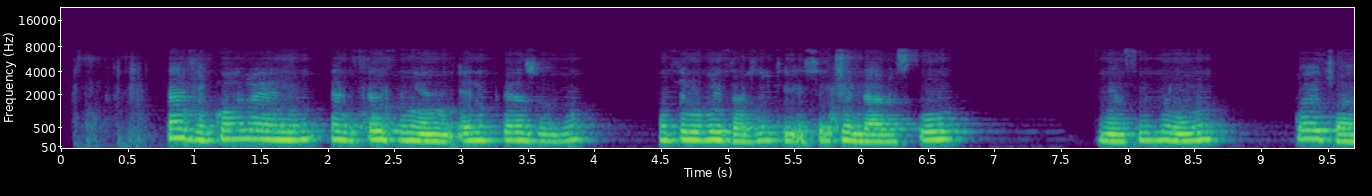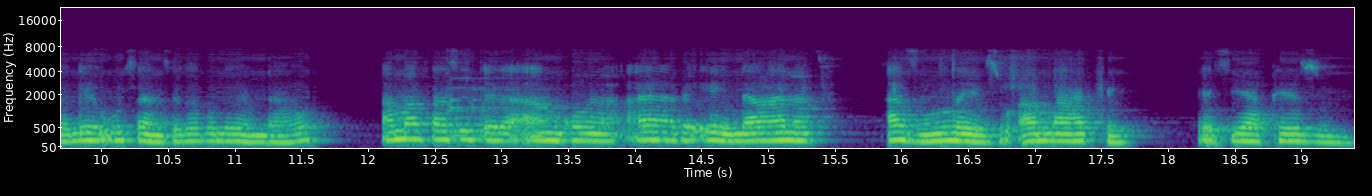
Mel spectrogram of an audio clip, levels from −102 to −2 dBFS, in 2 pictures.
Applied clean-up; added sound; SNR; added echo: neural separator model SepFormer DNS4.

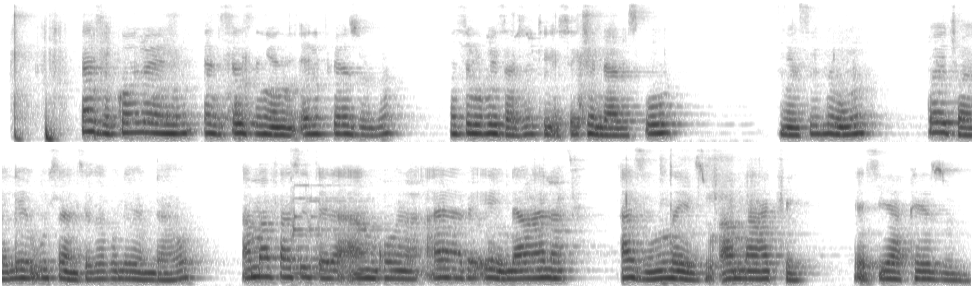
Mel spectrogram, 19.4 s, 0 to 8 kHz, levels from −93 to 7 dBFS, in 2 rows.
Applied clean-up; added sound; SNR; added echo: none; Organ; 17 dB; reverberation time 0.5 s.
